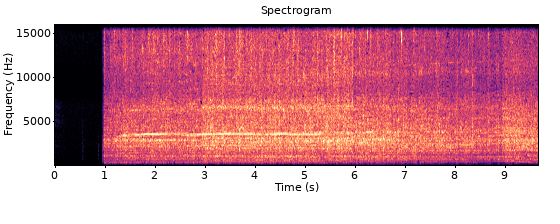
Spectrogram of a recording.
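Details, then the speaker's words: Home espresso machine after gasket repair for a leak and flow-meter fix for false water-level warning, system primed: pump starts abruptly and holds a steady buzzing hum with faint even pulsing, no sputter; brewing normally, no leaks, flow meter working. "coffee's coming out double check yeah no more leaks up here also everything's nice and dry the way it should be flow meter is also working great seems like we fixed it"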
